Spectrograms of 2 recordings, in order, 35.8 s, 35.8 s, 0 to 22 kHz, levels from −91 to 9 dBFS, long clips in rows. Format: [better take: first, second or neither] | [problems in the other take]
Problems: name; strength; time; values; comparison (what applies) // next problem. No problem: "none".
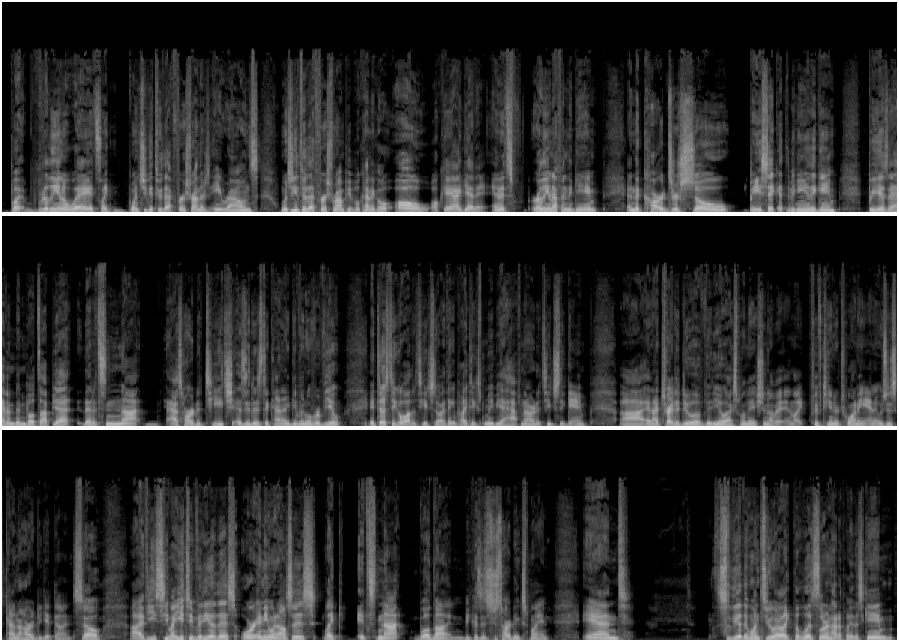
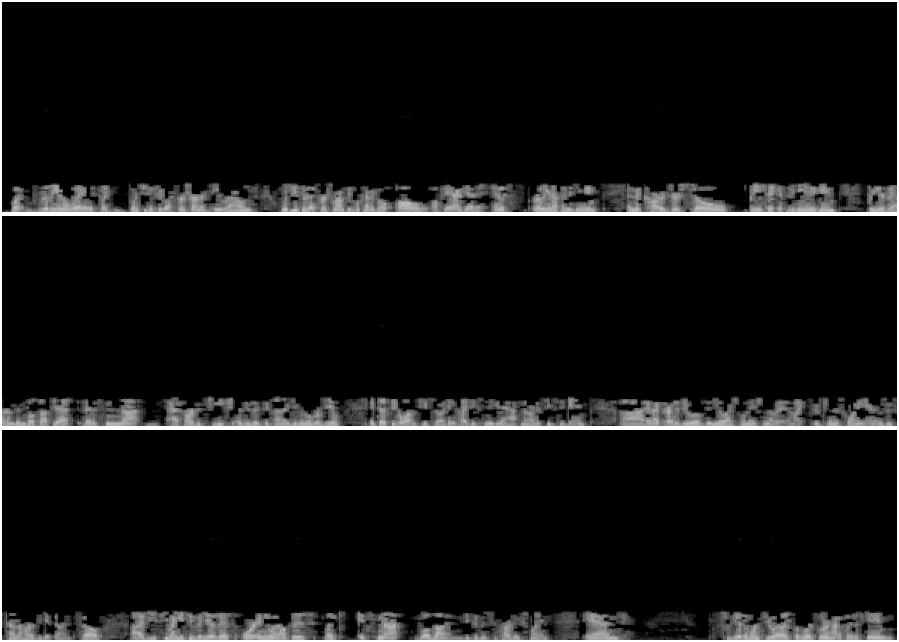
first | garbled, watery; badly; nothing above 3 kHz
